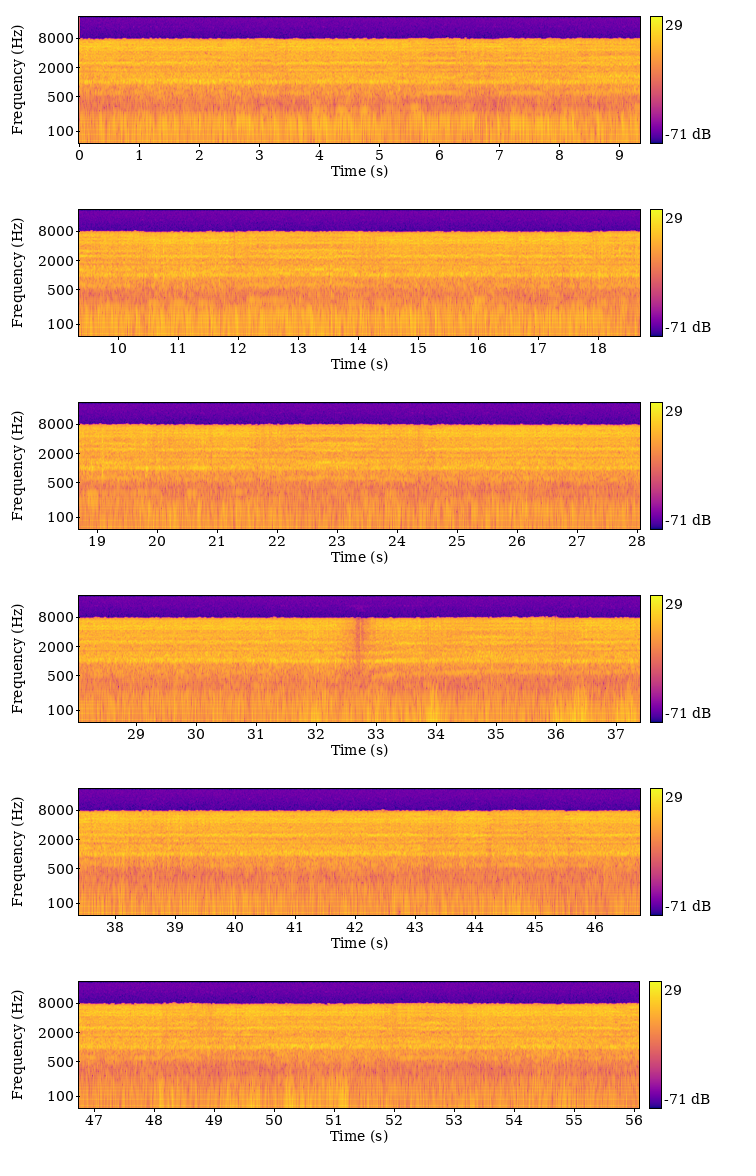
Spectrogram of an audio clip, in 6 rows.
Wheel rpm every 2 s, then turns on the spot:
160, 160, 160, 160, 160, 160, 160, 160, 160, 160, 160, 160, 160, 170, 160, 160, 100, 150, 160, 160, 160, 160, 160, 160, 160, 160, 160, 160.
none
